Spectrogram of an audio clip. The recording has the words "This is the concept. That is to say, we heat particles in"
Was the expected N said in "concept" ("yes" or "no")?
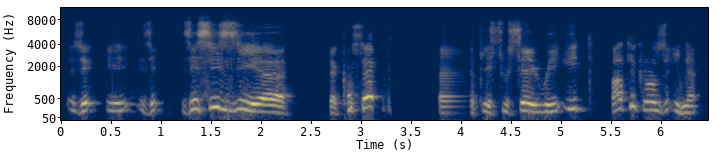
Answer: yes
